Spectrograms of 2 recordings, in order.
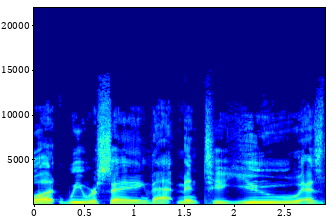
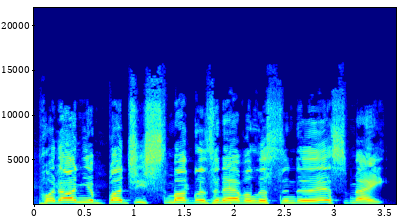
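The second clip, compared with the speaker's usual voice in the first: mock Australian shout; 9 semitones higher, 7 dB louder than usual. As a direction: shout it like a cartoon croc hunter. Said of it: "with our accents".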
